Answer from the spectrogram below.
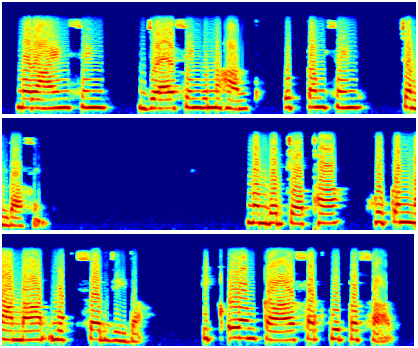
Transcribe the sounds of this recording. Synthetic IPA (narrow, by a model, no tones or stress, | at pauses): mɐɾaːɪnsɪ̃ŋɡ | d͡ʑɛːsɪ̃ŋɡmɐɦə̃nt̪ʰ | ʊt̪ːəmsɪ̃ŋɡ | t͡ɕɐmd̪aːsɪ̰̃ŋɡ | nɐ̃mbəɾt͡ɕɔːt̪ʰa | hʊkəmnaːmamʊxt̪səɾd͡ʑiːd̪a̰ː | ɪkʊɽə̃ŋkaːɾsɐt̪ʰɡʊpəsa̰ːd̪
